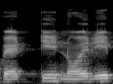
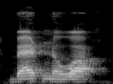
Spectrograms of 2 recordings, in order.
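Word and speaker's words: bête noire: थोड़ा ध्यान से करना, इसको आप बैटे नोयरे प्रोनाउंसिएशन मत करना, इसको प्रोनाउंसिएशन क्या आता है बैट नवा बैट नवा बैट नवा, तो इस तरीके से आप प्रोनाउंसिएशन कीजिए इसको।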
